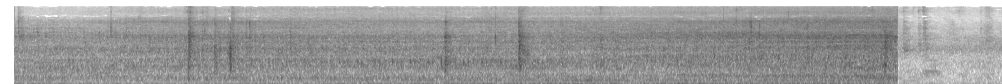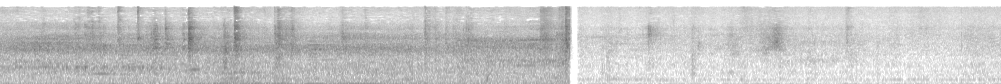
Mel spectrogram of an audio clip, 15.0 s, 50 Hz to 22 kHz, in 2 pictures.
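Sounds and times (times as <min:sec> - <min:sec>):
van engine rumbling: 0:00.1 - 0:11.8.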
